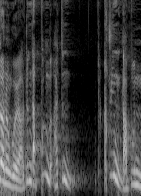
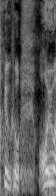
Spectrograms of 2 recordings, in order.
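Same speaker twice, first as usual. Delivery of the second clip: usual speaking voice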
